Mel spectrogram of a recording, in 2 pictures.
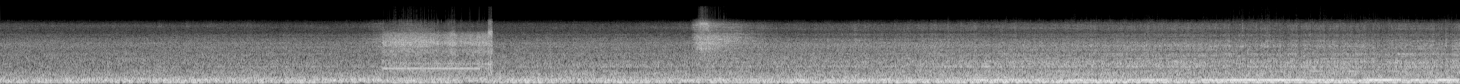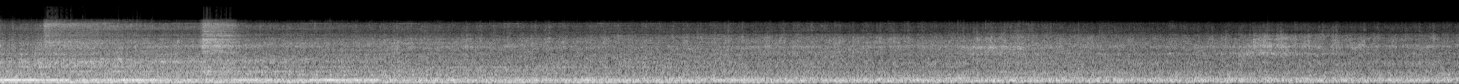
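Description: Freight train rolling past, with a steady rumble of cars on the rails. A mid-train diesel locomotive goes by about halfway through; its engine drone is loudest then. A few brief sharp sounds break through, the first a short squeal about four seconds in.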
